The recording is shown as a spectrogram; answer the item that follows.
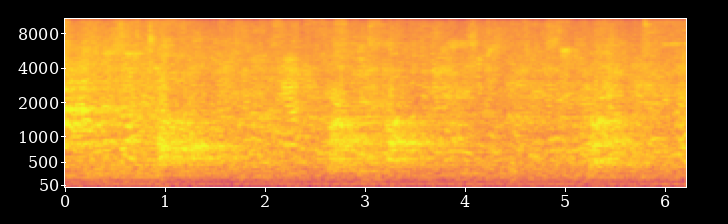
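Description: A dog barking several times over the steady chatter of a crowd in a large indoor arena.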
